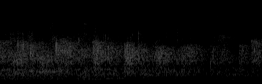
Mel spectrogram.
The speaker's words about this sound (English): Yeah, I could give her a round of applause for that.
